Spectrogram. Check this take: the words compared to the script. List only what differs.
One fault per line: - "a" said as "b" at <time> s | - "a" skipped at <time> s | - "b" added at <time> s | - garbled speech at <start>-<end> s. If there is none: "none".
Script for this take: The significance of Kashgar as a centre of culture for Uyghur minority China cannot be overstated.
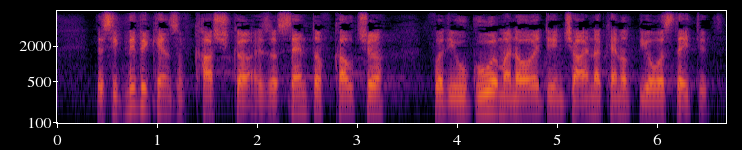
- "the" added at 3.9 s
- "in" added at 5.0 s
